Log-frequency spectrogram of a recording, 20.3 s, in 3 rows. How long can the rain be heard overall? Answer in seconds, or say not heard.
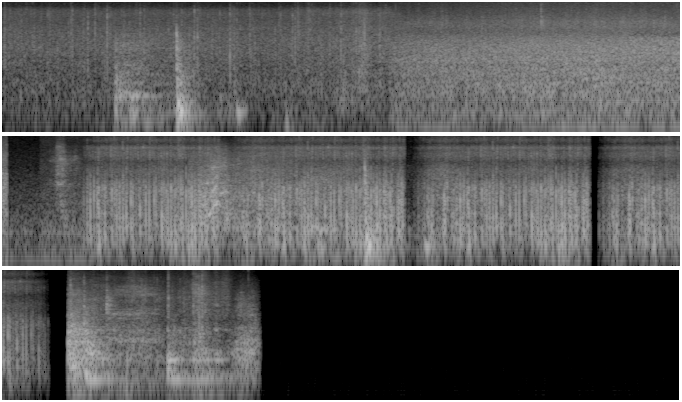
14 s.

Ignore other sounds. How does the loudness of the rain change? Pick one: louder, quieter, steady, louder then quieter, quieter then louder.
louder.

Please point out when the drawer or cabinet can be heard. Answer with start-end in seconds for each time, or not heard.
1.1-2.5, 9.8-11.3, 14.2-16.1.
